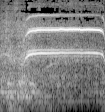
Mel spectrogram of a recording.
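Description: Concert crowd cheering, then about half a second in a single loud, shrill scream, one steady high note held for about a second and a half before it breaks off.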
